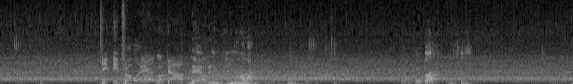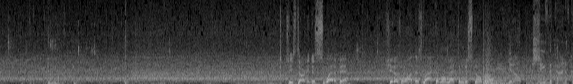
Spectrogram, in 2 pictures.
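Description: A crowd cheers and murmurs steadily in a large arena.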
